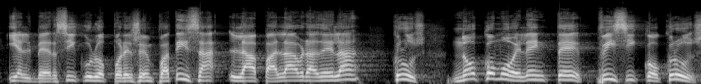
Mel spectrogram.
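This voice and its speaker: A man preaching a sermon to his congregation, repeating key phrases slowly for emphasis. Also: high voice, a bit bright. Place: online congregation meeting.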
